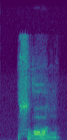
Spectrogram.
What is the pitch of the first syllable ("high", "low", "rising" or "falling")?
falling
